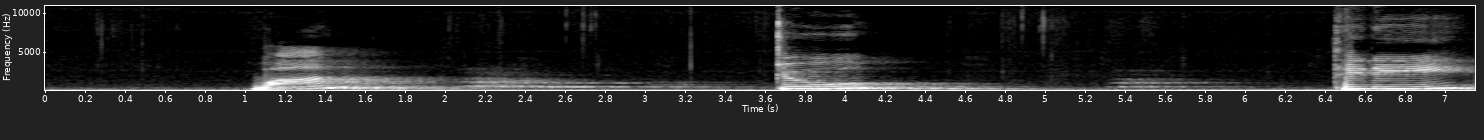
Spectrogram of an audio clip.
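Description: A woman speaks slowly and clearly, close by.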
